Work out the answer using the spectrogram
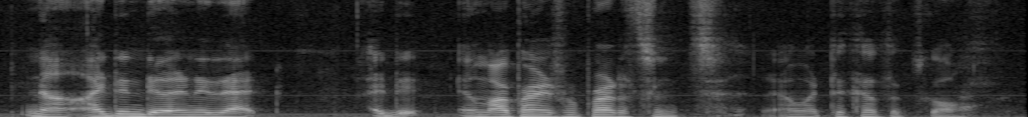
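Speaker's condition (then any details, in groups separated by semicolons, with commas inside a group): Ataxia; rare, progressive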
